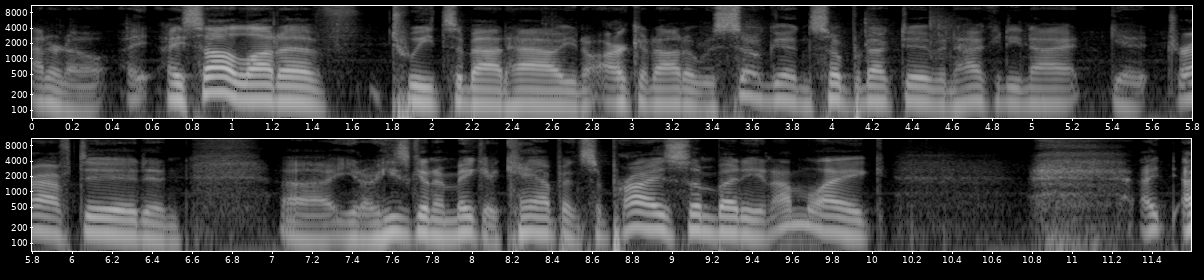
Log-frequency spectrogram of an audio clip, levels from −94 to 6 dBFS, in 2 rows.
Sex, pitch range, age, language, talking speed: male, 125-155 Hz, 30-49, English, 235 wpm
